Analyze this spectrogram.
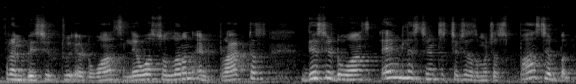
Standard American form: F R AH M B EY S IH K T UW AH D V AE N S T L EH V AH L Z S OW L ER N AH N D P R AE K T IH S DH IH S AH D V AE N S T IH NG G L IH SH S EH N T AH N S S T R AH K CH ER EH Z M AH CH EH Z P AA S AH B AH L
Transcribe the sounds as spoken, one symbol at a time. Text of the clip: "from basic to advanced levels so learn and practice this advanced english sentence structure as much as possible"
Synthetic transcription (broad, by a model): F R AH M B EY S IH K T UW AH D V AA N S L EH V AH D S OW L ER N AH N D P R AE K T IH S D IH S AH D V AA N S IH NG G L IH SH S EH N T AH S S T EH K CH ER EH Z M AH CH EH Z P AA S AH B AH L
